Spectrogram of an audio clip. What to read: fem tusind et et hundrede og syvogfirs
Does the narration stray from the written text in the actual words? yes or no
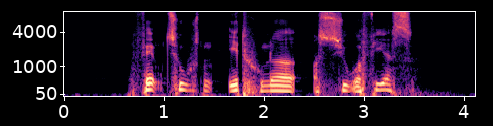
yes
